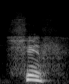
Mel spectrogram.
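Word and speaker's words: Chef: বলবেন সিইও বা managing director Germany ভাষায় শেফ শেফ বলে কিন্তু ওর উচ্চারণ মানে নামের সাথে তো ওর উচ্চারণের কোন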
